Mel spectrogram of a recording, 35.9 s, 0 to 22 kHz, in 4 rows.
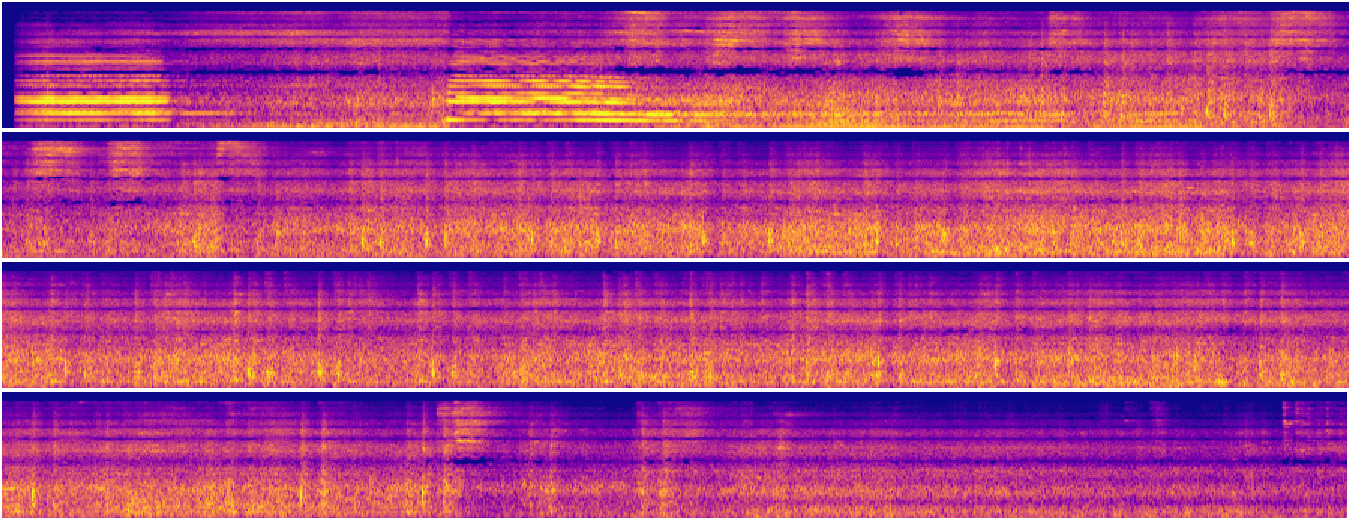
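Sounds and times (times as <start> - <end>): train horn blast: 0.1 - 1.7, 2.9 - 8.1
diesel locomotive engine rumble: 0.1 - 35.9
train wheels clattering over rails: 4.7 - 35.9.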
